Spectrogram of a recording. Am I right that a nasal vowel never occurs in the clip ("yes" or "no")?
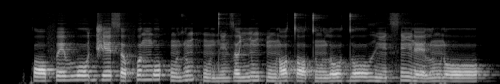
no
